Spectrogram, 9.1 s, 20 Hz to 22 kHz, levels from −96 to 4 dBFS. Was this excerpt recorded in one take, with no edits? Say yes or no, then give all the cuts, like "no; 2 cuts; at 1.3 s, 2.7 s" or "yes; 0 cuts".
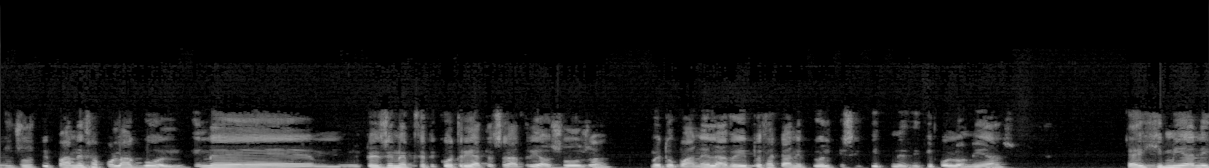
yes; 0 cuts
